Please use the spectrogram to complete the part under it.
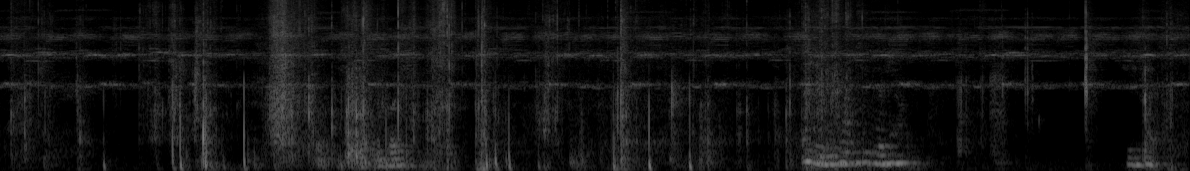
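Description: Papers rustle as they are handled.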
